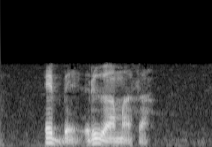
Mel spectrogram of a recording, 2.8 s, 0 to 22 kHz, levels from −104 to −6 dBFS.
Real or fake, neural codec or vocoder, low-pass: real; none; 3.6 kHz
